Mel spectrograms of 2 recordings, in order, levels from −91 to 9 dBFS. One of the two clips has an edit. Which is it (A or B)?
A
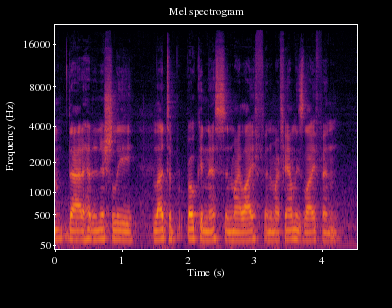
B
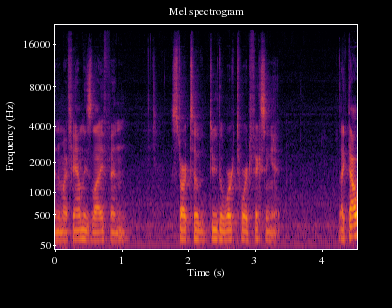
A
